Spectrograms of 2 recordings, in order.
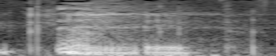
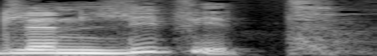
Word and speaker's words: Glenlivet: Men det heter ju Glenlivet. ja. Orökigt. Uttalar jag det rätt? – Eh, ja, alltså jag tror ibland så hör man det nästan som Glenlivet. Alltså med, som, som levde.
